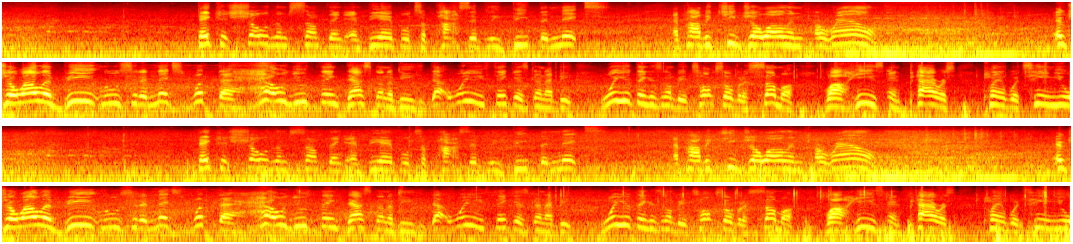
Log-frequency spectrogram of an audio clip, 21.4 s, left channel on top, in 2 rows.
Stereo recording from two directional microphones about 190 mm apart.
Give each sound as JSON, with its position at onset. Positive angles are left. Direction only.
{"t": 2.0, "sound": "speech", "side_deg": 45}
{"t": 8.1, "sound": "speech", "side_deg": 40}
{"t": 10.5, "sound": "speech", "side_deg": 40}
